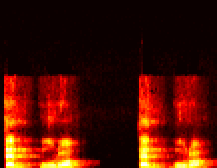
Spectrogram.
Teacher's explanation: যেহেতু হামজা নুন সুকুনের পরে, এর জন্য আমাদের গুণনা হচ্ছে না, আমাদের ক্লিয়ার হচ্ছে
